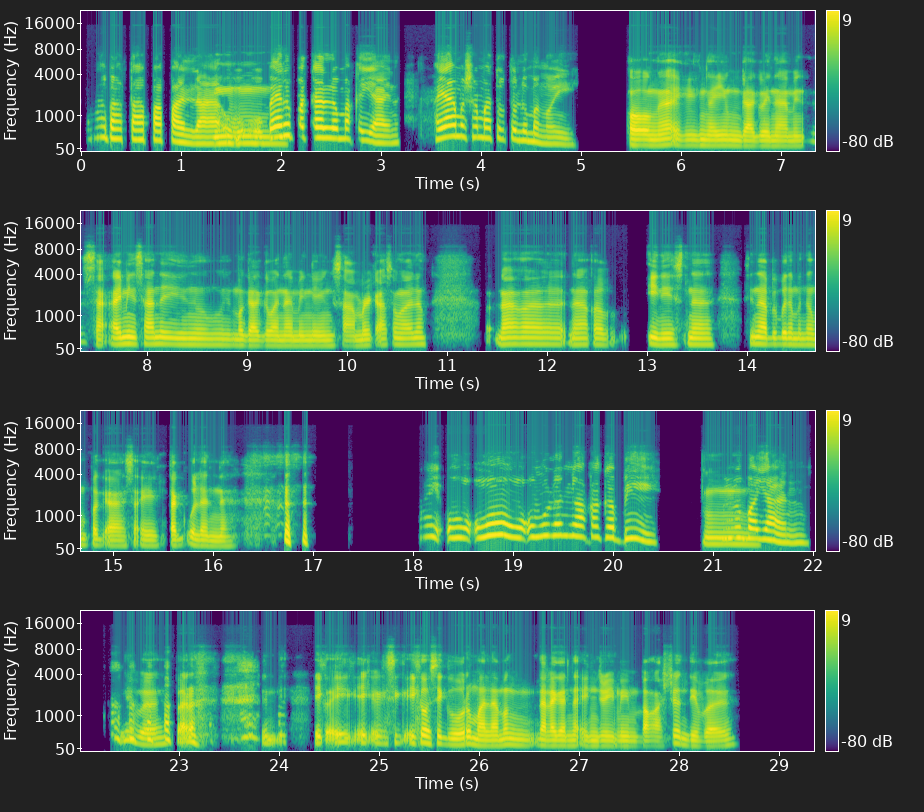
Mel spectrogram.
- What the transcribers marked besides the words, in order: laugh; other background noise; laughing while speaking: "parang"; laugh
- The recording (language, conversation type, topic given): Filipino, unstructured, Ano ang paborito mong libangan tuwing bakasyon?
